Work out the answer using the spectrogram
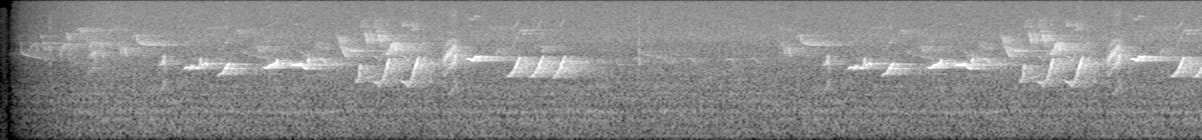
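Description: Japanese paradise flycatcher singing its 'tsuki-hi-hoshi, hoi hoi hoi' song, a run of clear whistled notes ending in quick descending notes, heard twice with the second phrase starting about two-thirds of the way in. A steady background hiss runs under it.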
